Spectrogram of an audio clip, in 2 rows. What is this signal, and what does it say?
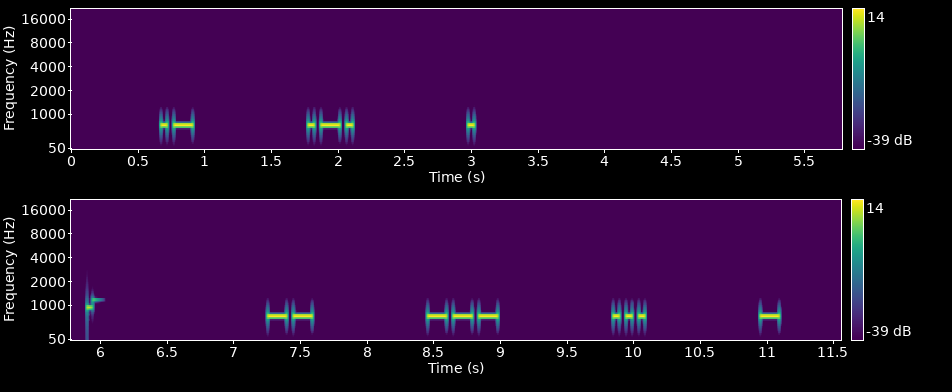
Morse code, heard as a keyed tone, about 25 wpm, spaced as for 9 wpm, 700 Hz. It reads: ARE MOST
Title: 6x Character Spacing - Top 100 Words - 25wpm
